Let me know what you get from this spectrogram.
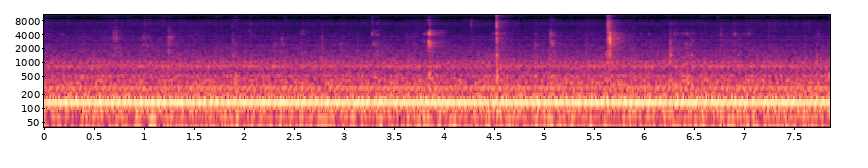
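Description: Faint, scattered clicks of a person chewing a mouthful of burger with closed mouth, over a steady low hum.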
